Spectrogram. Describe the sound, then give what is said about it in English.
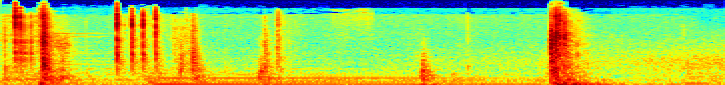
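A car door clunks open with a few rattling clicks and rustles, then a louder thud near the end as the door swings shut, all over a low engine hum. “I got out of the car and walked up to the driver.”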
